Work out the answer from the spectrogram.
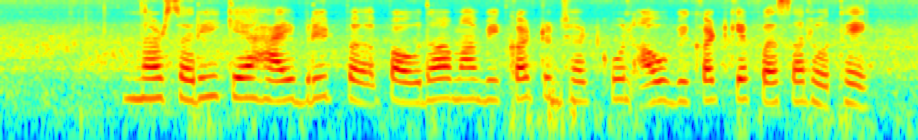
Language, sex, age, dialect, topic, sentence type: Chhattisgarhi, female, 18-24, Central, agriculture, statement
